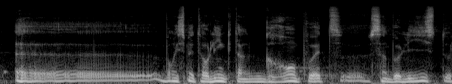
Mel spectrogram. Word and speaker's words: Maeterlinck: tout de suite maurice maeterlinck metals suivant qu'on cherche à s'approcher ou non de la prononciation flamande maurice maeterlinck d'un grand poète symboliste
